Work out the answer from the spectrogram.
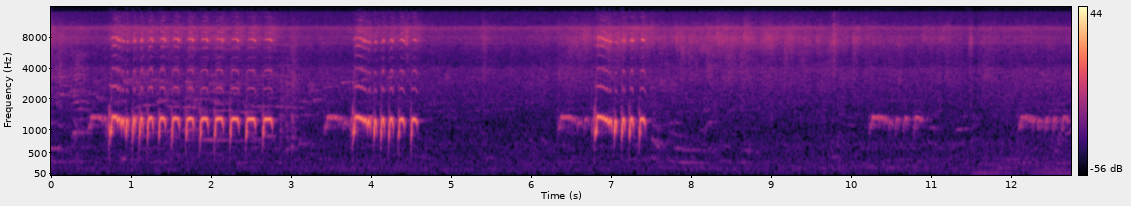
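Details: A newly kept raw zebra dove (perkutut), caged, just beginning to sing diligently for use as a lure. It delivers a long run of about thirteen rapid staccato coos, then shorter bursts and soft rolling phrases with pauses between.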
